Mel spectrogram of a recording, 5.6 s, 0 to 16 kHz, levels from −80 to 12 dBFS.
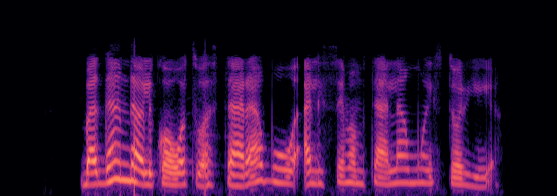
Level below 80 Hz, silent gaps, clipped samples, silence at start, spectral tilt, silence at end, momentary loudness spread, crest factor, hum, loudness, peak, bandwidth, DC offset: -56 dBFS; none; under 0.1%; 0.8 s; -7 dB/octave; 0.65 s; 10 LU; 18 dB; none; -17 LUFS; 0 dBFS; 6.8 kHz; under 0.1%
